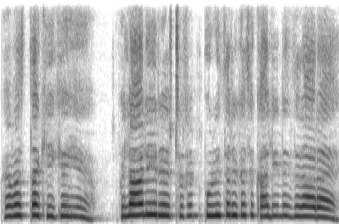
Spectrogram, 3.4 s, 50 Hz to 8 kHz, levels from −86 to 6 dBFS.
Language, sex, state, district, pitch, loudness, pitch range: Hindi, male, Rajasthan, Jaipur, 360 Hz, -17 LUFS, 350-385 Hz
